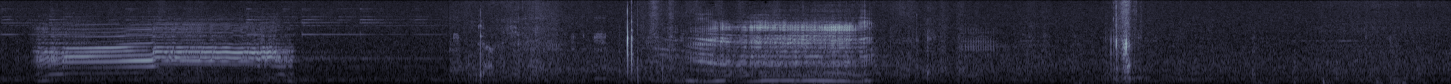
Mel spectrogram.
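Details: A red deer stag in the forests of Margeride, Lozère, France, gives two drawn-out, harmonic bellowing roars during the rut at the end of summer, in daytime.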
